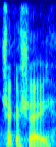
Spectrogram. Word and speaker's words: Chickasha: 2005 textbook, and I pronounced it wrong, it's Chickasha, not Chickashaw, Chickasha, Oklahoma.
